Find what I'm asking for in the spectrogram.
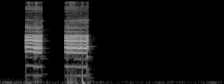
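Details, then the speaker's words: Old Tanita Mfg. Co. No 2 heat alarm, retested with its cover taken off after the battery got jolted: two short, loud, shrill horn blasts of about a third of a second each, then silence; sounder works. "cuz I can never get any to happen there that's cool that's loud"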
